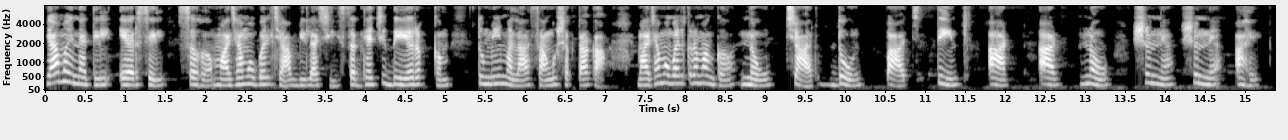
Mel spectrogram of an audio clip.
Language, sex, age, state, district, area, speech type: Marathi, female, 18-30, Maharashtra, Bhandara, rural, read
